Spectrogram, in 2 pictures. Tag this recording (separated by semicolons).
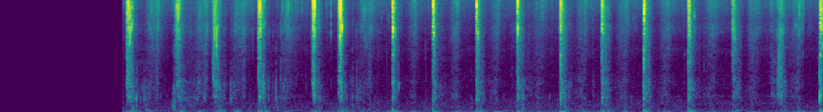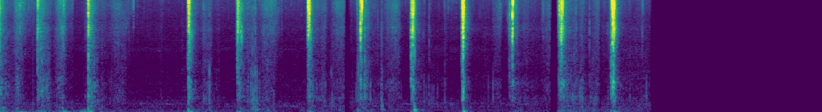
foley; mud; muddy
